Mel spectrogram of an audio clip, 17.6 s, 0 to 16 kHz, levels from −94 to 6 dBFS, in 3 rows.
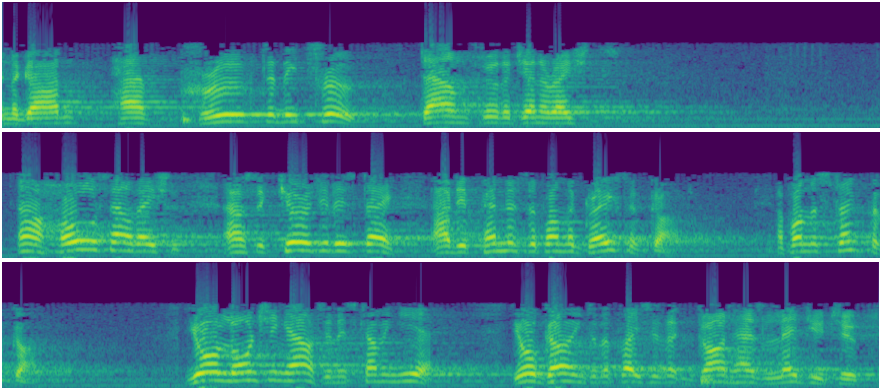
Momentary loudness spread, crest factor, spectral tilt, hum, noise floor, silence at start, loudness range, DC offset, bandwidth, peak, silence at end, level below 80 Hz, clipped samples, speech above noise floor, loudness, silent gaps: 13 LU; 12 dB; -6.5 dB/octave; none; -41 dBFS; 0 s; 5 LU; under 0.1%; 7.6 kHz; 0 dBFS; 0 s; -48 dBFS; 0.6%; 30 dB; -11 LUFS; none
